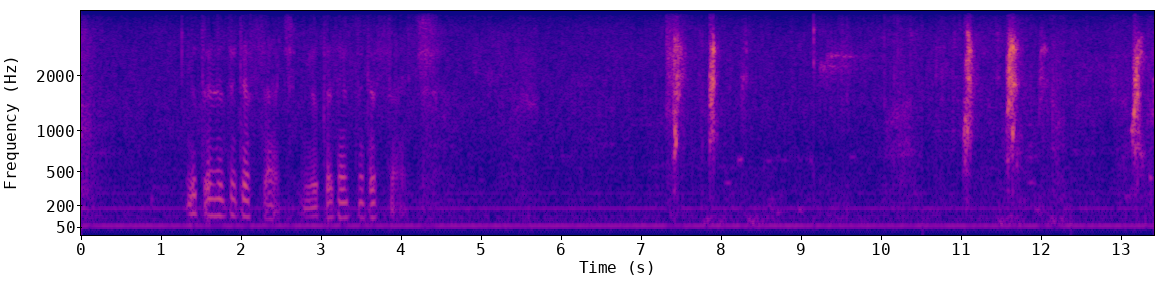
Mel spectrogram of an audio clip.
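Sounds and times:
speech: 1.3 - 4.5
large dog barking: 11.0 - 12.2, 13.1 - 13.4.

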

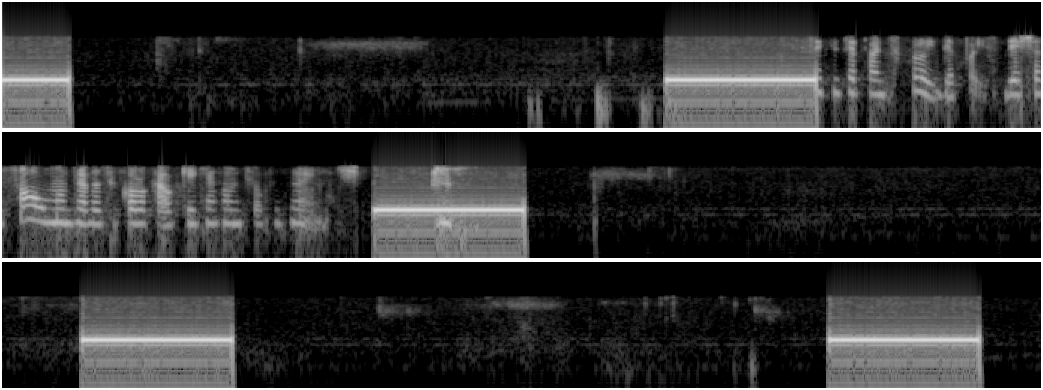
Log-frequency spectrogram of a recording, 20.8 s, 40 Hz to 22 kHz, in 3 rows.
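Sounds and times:
ringback tone of an outgoing telephone call: 0.0 - 0.5, 4.4 - 5.4, 9.4 - 10.4, 14.4 - 15.4, 19.4 - 20.4
speech: 5.6 - 10.3.

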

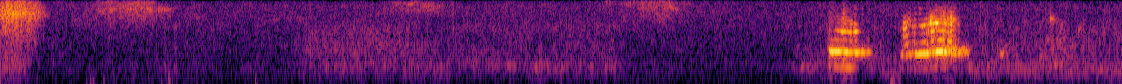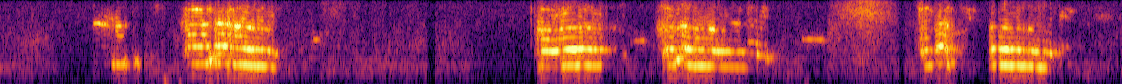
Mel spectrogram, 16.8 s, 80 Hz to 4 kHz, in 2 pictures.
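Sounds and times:
small baby crying in short strained wails: 6.2 - 7.3, 9.1 - 10.6, 12.4 - 14.3, 15.3 - 16.5.

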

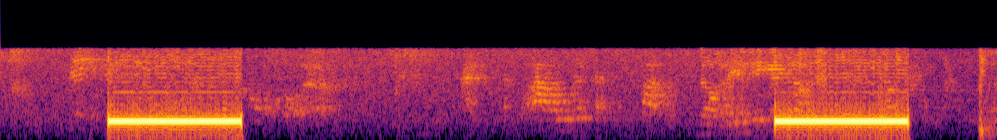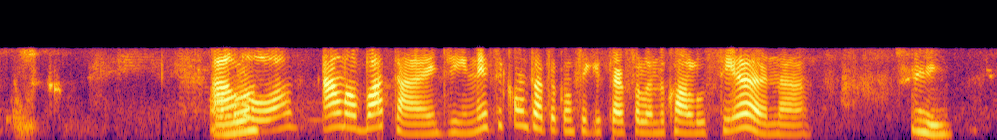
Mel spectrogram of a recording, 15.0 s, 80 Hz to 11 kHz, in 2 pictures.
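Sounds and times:
telephone ringback tone while a call is placed: 0.8 - 1.8, 5.8 - 6.8
speech: 9.1 - 13.6, 14.3 - 14.7.

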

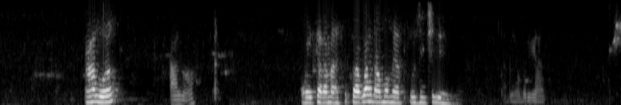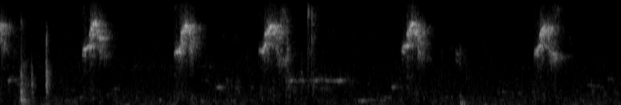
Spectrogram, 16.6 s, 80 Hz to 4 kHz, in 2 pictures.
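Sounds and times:
speech: 1.1 - 1.6, 2.3 - 3.0, 4.0 - 6.2, 6.8 - 7.4
small bird chirping in short high bursts: 8.1 - 8.6, 9.4 - 9.8, 10.6 - 14.1, 15.4 - 15.9.

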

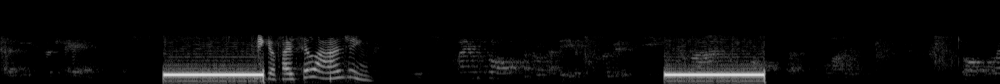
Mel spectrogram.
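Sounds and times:
telephone call tone as an outgoing call connects: 1.6 - 2.6, 6.7 - 7.7
speech: 2.7 - 3.8.

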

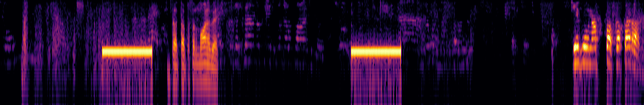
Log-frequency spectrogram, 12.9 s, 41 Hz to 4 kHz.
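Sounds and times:
telephone line tone after a dropped phone call: 2.1 - 3.1, 7.0 - 8.0
speech: 3.4 - 4.6, 11.7 - 12.8.

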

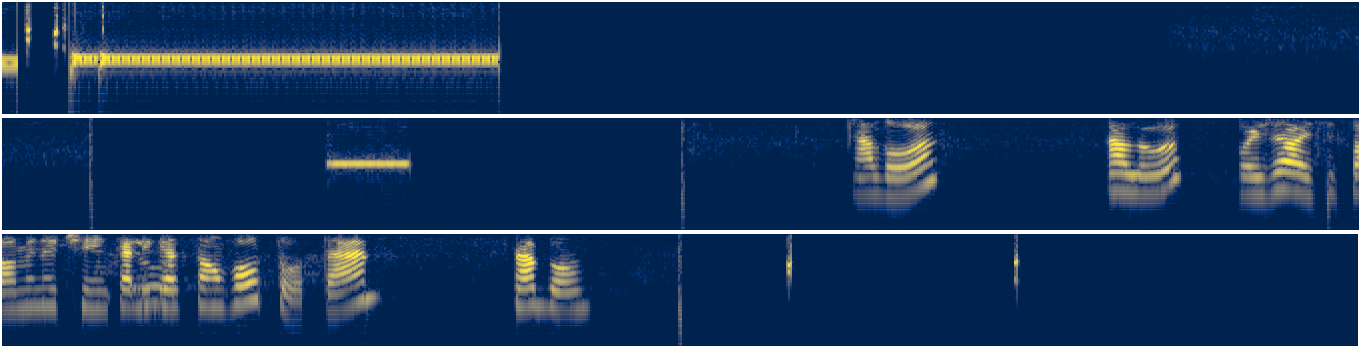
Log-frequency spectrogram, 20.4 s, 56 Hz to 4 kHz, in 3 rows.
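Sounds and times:
steady mid-pitched telephone tone during a call transfer: 0.0 - 2.5
speech: 11.1 - 11.6, 12.3 - 16.6.

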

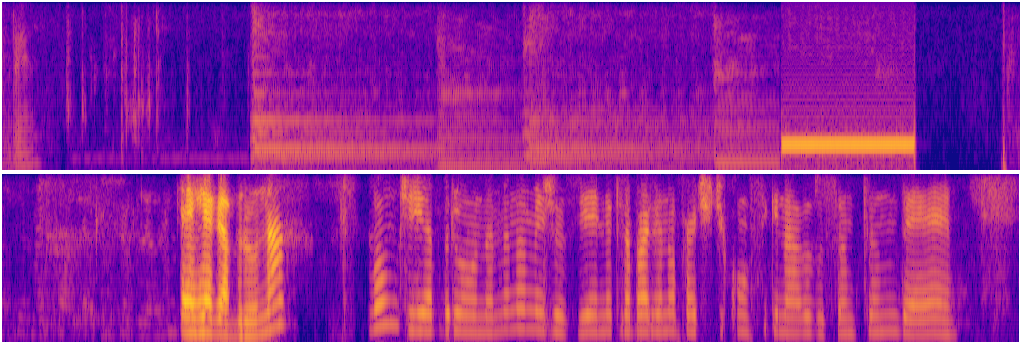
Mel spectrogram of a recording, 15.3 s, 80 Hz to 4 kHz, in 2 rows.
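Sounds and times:
telephone line tones while a call is being transferred: 5.8 - 6.9
speech: 9.0 - 9.9, 10.6 - 15.2.

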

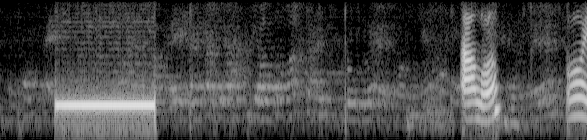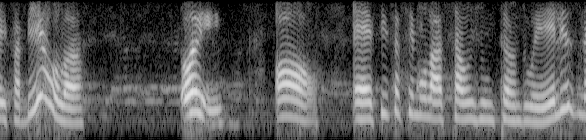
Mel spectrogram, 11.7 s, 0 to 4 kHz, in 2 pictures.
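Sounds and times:
telephone tone while a call is dialed: 0.6 - 1.6
speech: 4.6 - 6.8, 7.7 - 11.7.

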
